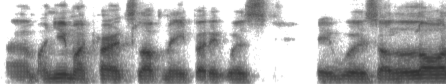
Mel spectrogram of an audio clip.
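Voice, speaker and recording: This man's fairly low voice stays in a flat monotone at a moderate pace. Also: very clean recording, silent background. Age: 60s. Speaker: men's coach and author. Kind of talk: interview. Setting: radio show.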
